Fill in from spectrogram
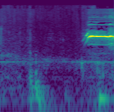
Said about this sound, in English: You can do all the slide whistle you want. I loved it last week. It always made me happy.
